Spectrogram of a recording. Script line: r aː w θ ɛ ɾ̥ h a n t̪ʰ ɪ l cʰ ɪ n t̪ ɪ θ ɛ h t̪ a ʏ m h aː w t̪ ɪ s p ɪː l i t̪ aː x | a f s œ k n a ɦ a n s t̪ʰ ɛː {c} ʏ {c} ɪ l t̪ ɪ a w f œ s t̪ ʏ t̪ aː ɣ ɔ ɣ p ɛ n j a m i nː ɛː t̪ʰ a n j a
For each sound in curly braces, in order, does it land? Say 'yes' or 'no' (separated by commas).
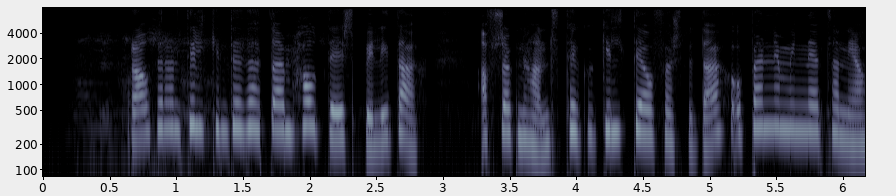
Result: no, yes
